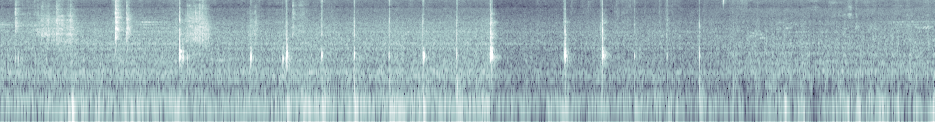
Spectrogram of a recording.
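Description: Jackfruit pieces with onion and chili are ground by hand for a Bengali bhorta. Rhythmic scraping fills the clip, with sharp knocks and clicks at irregular beats, close by, and no voices.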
